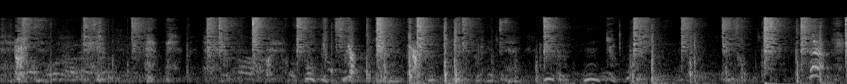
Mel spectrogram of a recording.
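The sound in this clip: Sword blades clash over and over in the fencing duel between Hamlet and Laertes. Many sharp, bright strikes fall in an uneven rhythm, mixed with voices.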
